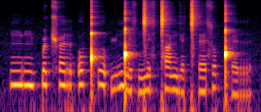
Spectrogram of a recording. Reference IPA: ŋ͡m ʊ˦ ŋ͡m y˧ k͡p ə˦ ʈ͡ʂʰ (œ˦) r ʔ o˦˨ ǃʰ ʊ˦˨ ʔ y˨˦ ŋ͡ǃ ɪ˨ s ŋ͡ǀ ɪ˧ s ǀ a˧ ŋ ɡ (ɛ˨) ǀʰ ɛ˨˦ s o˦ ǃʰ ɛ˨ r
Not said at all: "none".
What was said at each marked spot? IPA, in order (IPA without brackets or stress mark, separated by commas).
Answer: œ˦, ɛ˨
